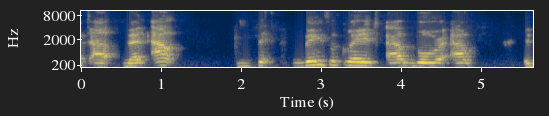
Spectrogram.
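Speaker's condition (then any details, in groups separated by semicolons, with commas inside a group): Cerebral palsy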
